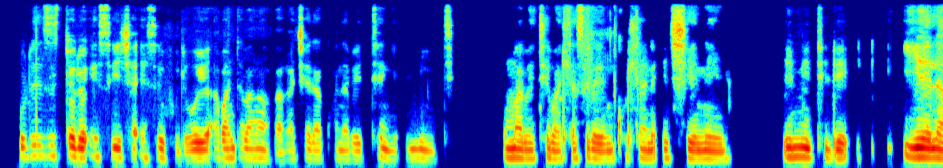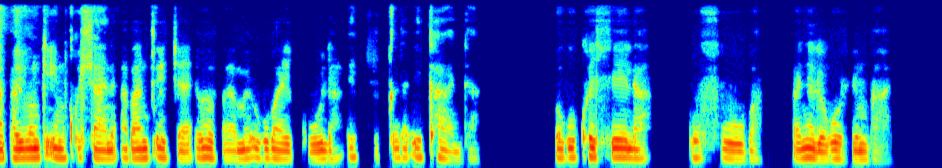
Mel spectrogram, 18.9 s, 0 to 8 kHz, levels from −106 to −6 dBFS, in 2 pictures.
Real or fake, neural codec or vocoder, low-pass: real; none; 7.2 kHz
